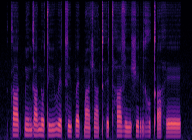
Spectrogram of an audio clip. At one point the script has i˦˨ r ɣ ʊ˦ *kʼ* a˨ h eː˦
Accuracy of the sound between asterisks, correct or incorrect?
correct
